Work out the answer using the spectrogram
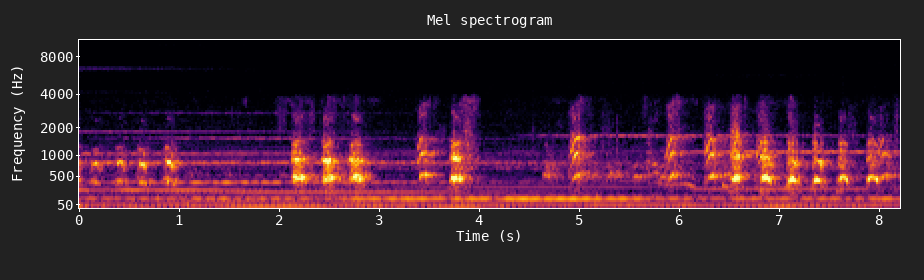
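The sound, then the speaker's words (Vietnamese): Two dogs bark loudly at night in quick clustered bursts of sharp yaps and barks, separated by short pauses over a steady low hum, quiet overall. “Bỗng nhìn hai con chó, nó lại lên cơn, sủa lên inh ỏi.”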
